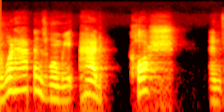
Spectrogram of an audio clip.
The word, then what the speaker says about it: cosh: happens when we add kosh and cinch together so i just used an alternative pronunciation we can call this as we can call this guy kosh and we can call this cinch so that is just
